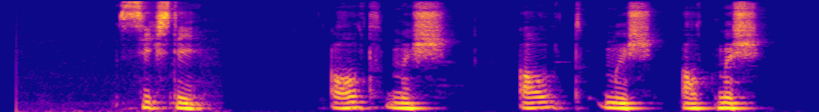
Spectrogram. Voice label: sixty 60, Turkish; the talking turkish phrasebook

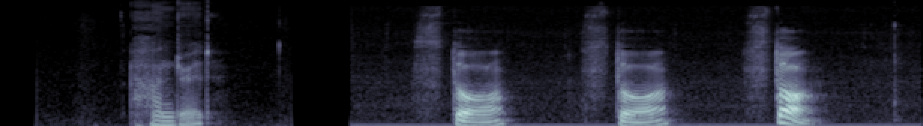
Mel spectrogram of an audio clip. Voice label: UKR 100

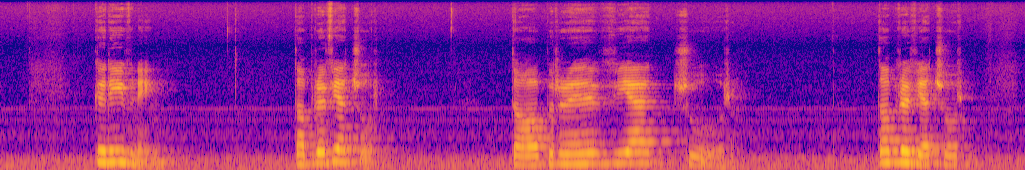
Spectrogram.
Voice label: Pol Good evening

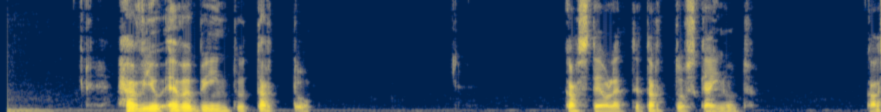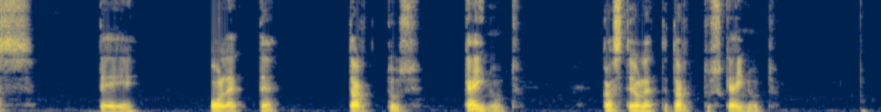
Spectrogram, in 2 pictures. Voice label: Have you ever been to Tartu, Estonian; the talking estonian phrasebook

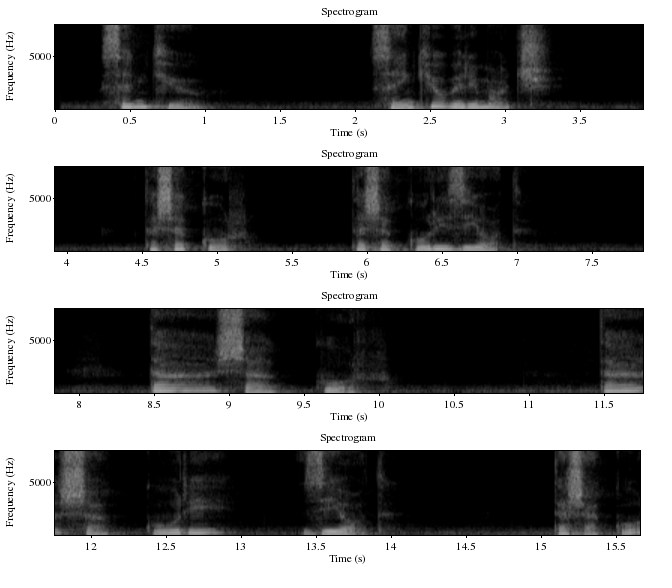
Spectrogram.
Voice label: Thank You Thank You very much Tajik

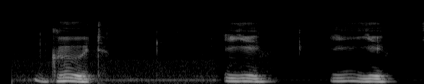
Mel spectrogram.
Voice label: "good", Turkish; the talking turkish phrasebook

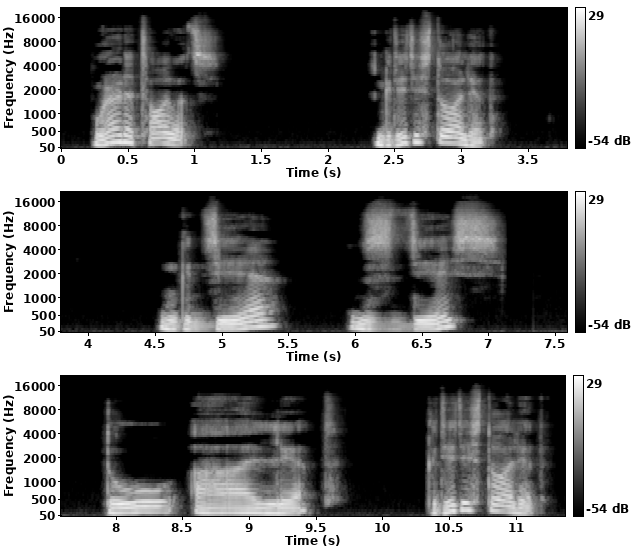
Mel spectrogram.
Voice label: RUS Where are the toilets

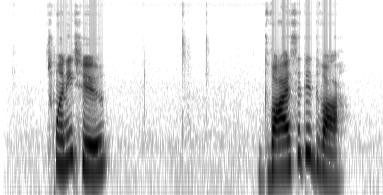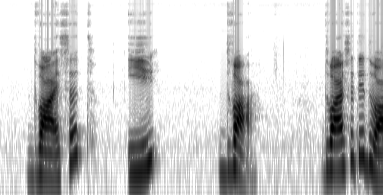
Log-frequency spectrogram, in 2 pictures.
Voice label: MAC 6, macedonian phrasebook

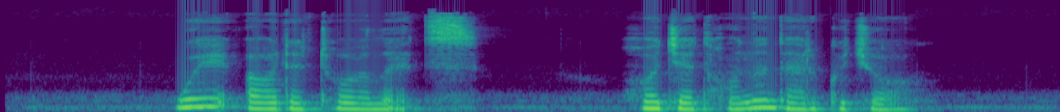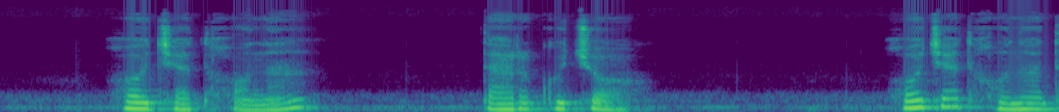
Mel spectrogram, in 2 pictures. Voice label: Where are the toilets, tajik

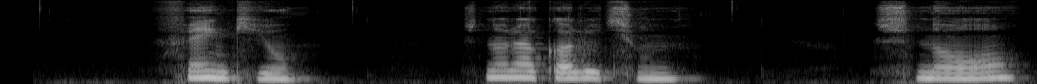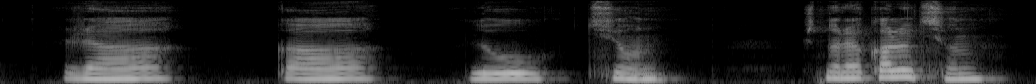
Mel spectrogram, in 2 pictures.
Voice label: Thank you Armenian Shnorhakalutyun

